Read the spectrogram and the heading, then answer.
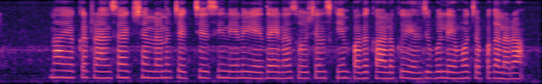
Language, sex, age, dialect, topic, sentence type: Telugu, female, 18-24, Utterandhra, banking, question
